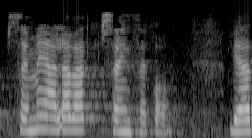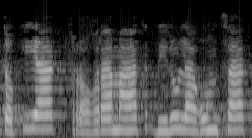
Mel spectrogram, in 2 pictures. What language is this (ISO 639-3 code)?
eus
